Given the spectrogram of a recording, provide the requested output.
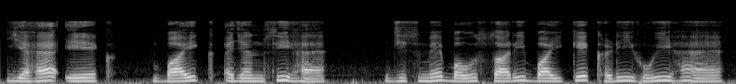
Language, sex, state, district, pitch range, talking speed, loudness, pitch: Hindi, male, Uttar Pradesh, Saharanpur, 145-170 Hz, 100 wpm, -16 LUFS, 150 Hz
